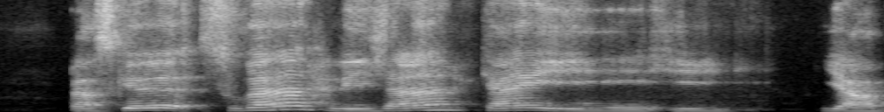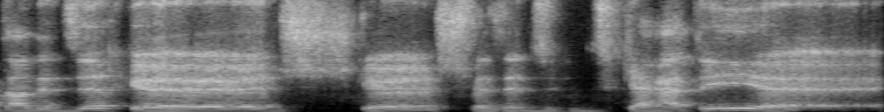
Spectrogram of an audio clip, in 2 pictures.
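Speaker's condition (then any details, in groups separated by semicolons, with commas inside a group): Stuttering; stutters in daily life, partial control keeps spontaneity, full control would need changed voice; repeated sounds, prolonged sounds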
